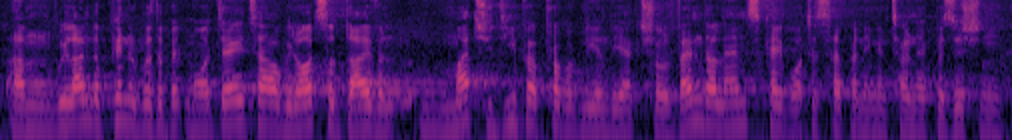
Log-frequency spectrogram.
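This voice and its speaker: A man's voice: on the high side, warm tone, slight background noise. A man with a German accent giving a chatty conference talk as an industry analyst, filling gaps with ums and uhs. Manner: chatty, self-deprecating, many fillers. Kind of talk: conference presentation. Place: large conference stage. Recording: reverberant hall, faint ambience.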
